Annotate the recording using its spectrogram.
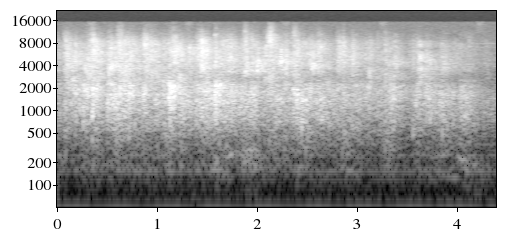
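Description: Audience applauding, a dense patter of many hands clapping that tapers off near the end.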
